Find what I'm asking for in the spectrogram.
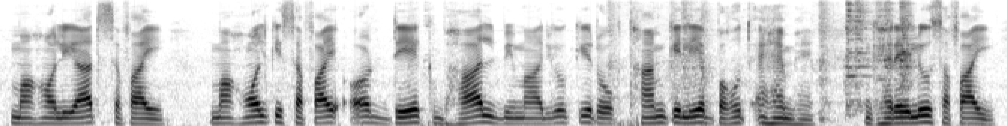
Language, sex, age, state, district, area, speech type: Urdu, male, 18-30, Uttar Pradesh, Saharanpur, urban, spontaneous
